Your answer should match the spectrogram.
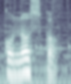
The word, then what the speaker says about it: conozco: And that's spelled C-O-N O-Z-C-O, o en español, C-O-N-O-Z-C-O. And it's important to recognize that the Z in Spanish is not pronounced like the Z in English. It's pronounced a lot more like the letter S. Entonces, it's not yo conozco. Es yo conozco.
